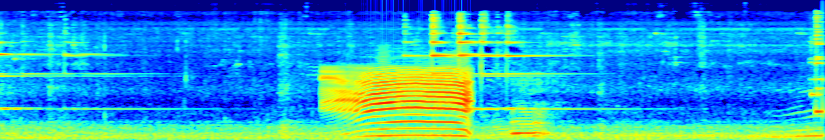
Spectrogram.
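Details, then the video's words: Tame herd cattle moving to the pen in the morning: one clear moo of about one and a half seconds, level then falling, with a short grunt after it and cowbell-like clinks around it. "Suara Sapi Moo"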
